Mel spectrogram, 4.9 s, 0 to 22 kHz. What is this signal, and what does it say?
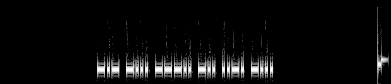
Morse code, heard as a keyed tone, about 38 wpm, 700 Hz. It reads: KB8DFB
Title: USA Call Signs - 2x Character Spacing - 40wpm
